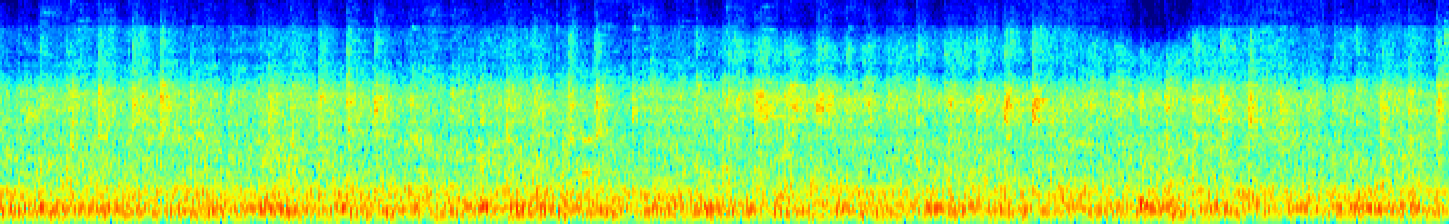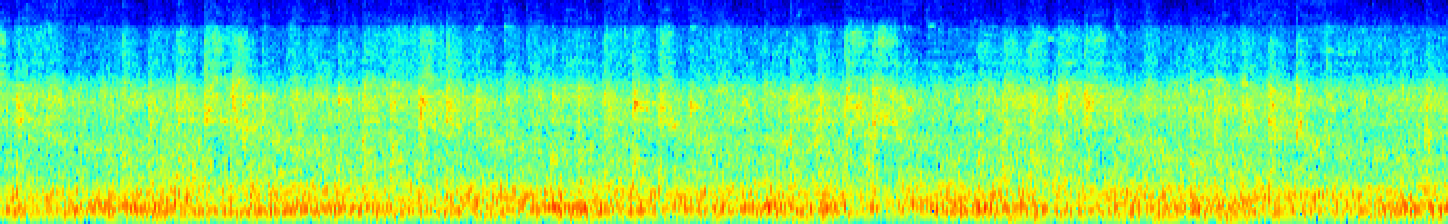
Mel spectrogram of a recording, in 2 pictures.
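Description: Loaded ZBKH coal hopper wagons of a goods train passing at speed, their wheels clattering over the rail joints in a steady run of clicks over a continuous rolling rumble.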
